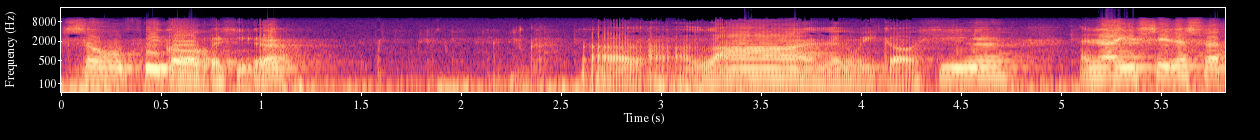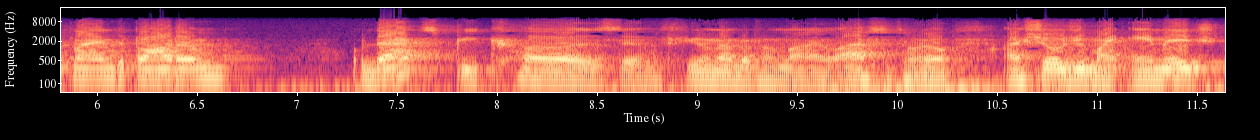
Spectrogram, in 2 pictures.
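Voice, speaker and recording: A man speaks at a moderate pace and a fairly high pitch, with long, frequent pauses. Noticeable background noise and audible room echo are present. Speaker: programming tutorial maker. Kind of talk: screen-recorded coding tutorial. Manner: hesitant with many fillers.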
